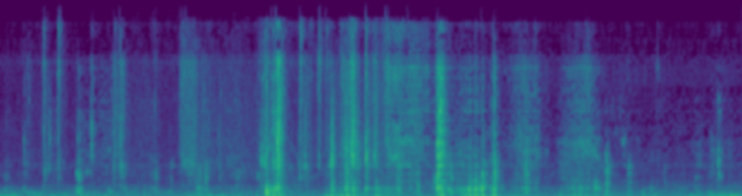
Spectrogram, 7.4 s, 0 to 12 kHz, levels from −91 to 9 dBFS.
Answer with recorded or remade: remade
